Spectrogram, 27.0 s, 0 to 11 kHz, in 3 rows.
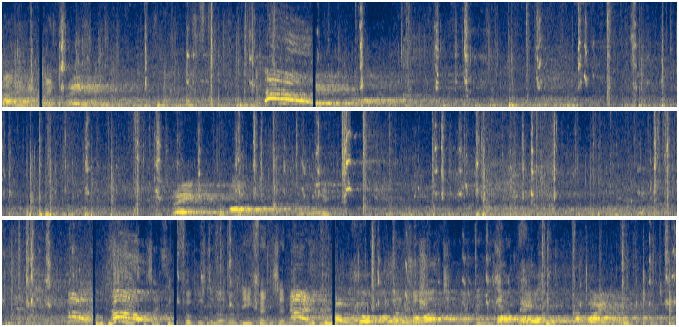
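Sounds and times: shoes squeaking on court: 0.0 - 26.9.

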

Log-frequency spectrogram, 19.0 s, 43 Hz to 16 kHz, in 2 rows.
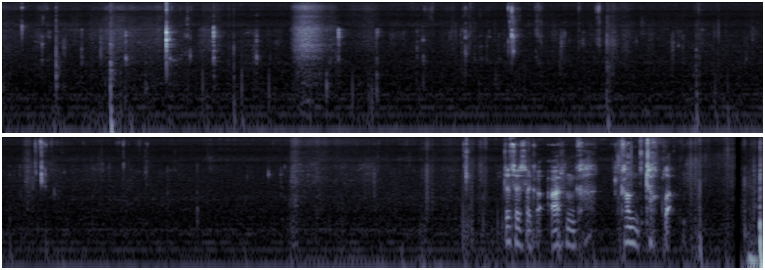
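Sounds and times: faint low hum: 0.0 - 19.0
person chewing: 0.2 - 13.1.

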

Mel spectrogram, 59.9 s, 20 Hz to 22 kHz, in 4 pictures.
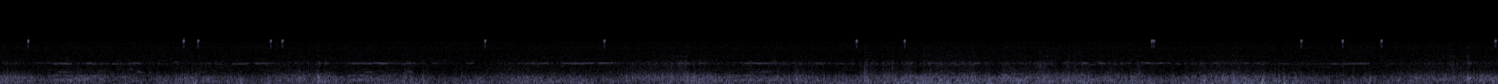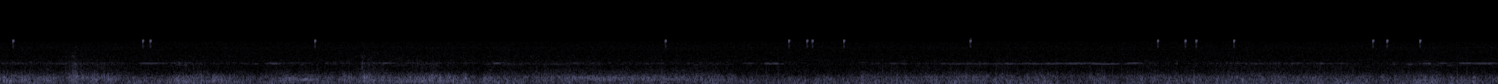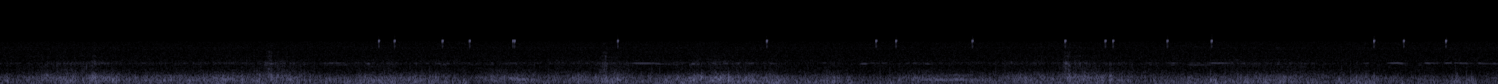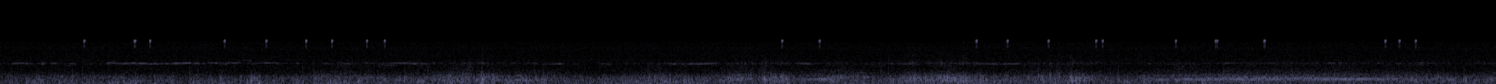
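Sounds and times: wind buffeting microphone: 0.0 - 59.9
faint ticks: 0.2 - 3.9, 8.5 - 9.3, 12.5 - 14.0, 14.6 - 16.8, 17.6 - 18.9, 22.4 - 23.6, 24.4 - 28.0, 28.6 - 29.9, 33.6 - 35.3, 35.9 - 37.8, 38.6 - 39.8, 40.5 - 42.4, 43.6 - 49.1, 51.6 - 53.4, 54.4 - 59.3.

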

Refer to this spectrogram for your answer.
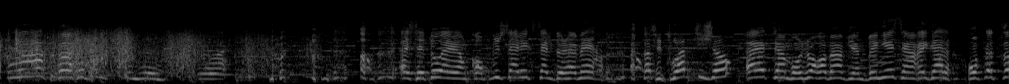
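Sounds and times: water splash: 0.0 - 3.2.

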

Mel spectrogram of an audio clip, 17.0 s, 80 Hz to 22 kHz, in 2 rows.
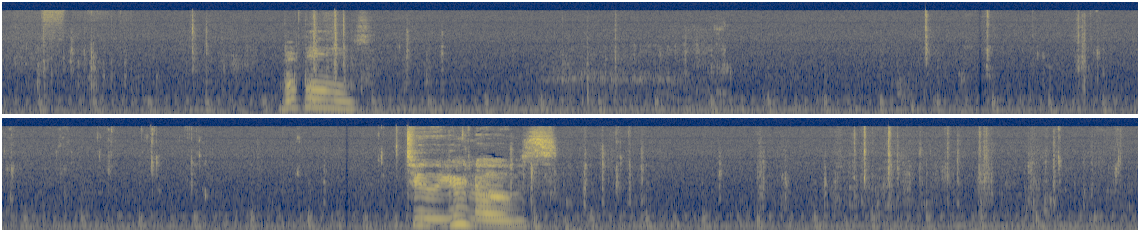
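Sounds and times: car cabin hum and rumble: 0.0 - 17.0
person drinking from bottle: 4.2 - 5.5.

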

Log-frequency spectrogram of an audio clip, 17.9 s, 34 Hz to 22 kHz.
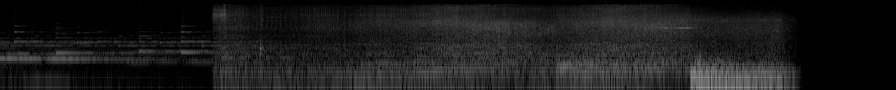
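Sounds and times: deep rumble: 13.8 - 16.0.

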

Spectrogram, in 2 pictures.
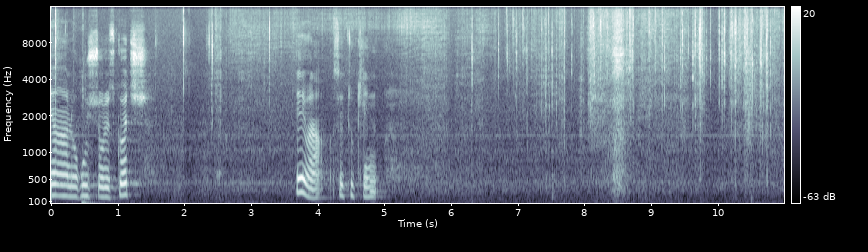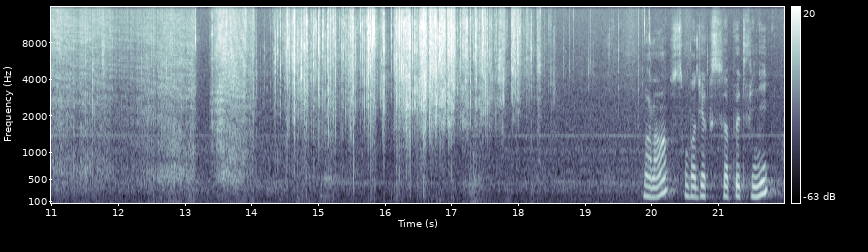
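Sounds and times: masking tape crinkling and tearing: 2.3 - 3.5, 5.4 - 21.0.

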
